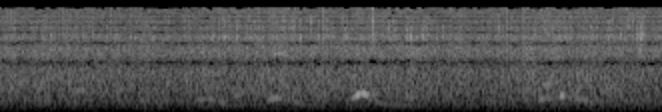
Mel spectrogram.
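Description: Steady rain, with rainwater pouring from a roof spout onto the ground. A few short wavering calls or voice sounds come over it in the middle, the loudest about two seconds in.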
